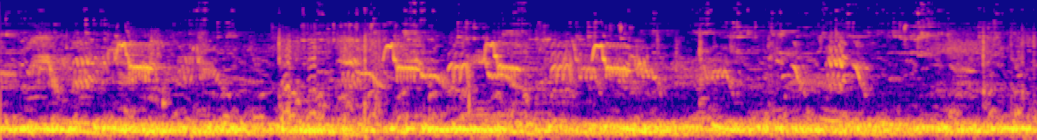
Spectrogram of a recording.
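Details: Village pigeons eating grain in the morning, low steady cooing from the flock beneath frequent, clear repeated chirps of small birds.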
